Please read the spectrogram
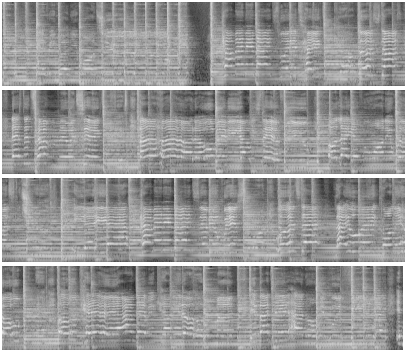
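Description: Acoustic steel-string guitar, capoed, strummed in a steady rhythm under a woman's singing voice. The playing breaks off briefly about four seconds in, then resumes.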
